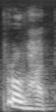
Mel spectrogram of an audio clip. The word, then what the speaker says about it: প্রভাত: র ফালা থাকে তাহলে আদ্য অ এর উচ্চারণ ওর মতো বা ও কার এর মত উচ্চারণ হবে তাহলে উদাহরণ আমরা লিখেছি দুইটা একটা হচ্ছে প্রথম আরেকটা প্রভাত একটা প্রথম একটা প্রভাত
